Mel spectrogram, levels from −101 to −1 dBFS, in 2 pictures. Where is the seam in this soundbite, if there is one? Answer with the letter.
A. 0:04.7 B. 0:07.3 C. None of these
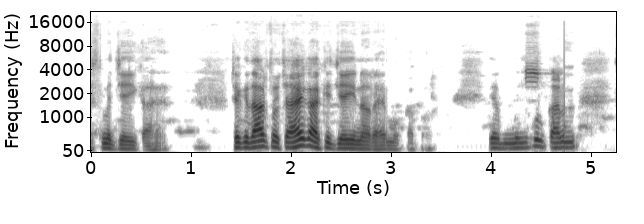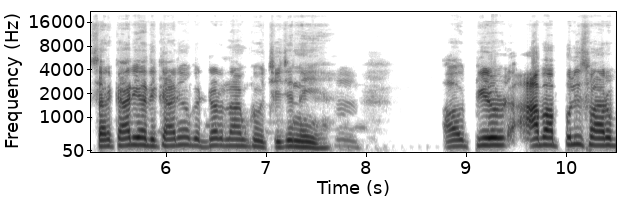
A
